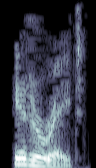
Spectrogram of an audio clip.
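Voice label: "iterate", English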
